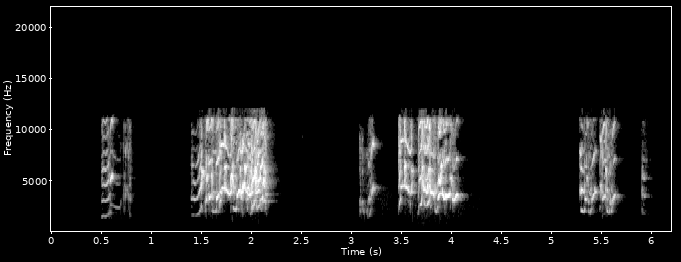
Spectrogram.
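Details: Pet rosy-faced lovebird chirping: short clipped notes alternate with longer, dense, rasping bursts, spaced out with gaps of silence between each phrase.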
